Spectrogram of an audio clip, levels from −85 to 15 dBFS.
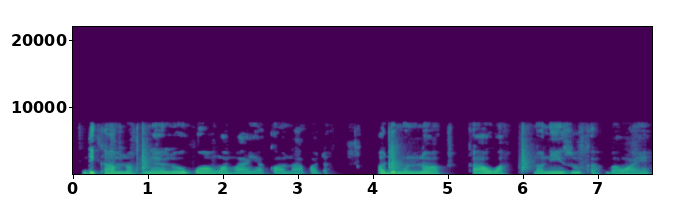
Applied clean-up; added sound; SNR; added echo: classical method log-MMSE.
